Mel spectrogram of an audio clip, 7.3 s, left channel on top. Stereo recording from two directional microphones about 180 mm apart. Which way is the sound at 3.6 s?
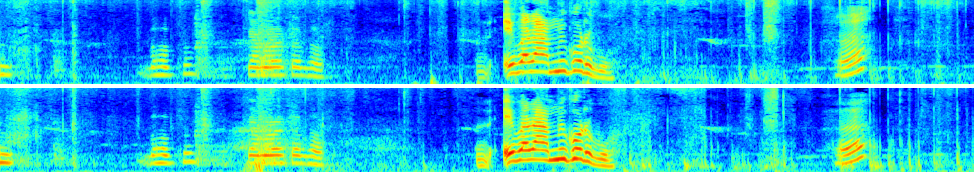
55° right (ahead or behind).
